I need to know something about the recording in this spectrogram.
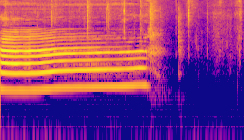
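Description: A woman's voice drawing out the final Thai polite particle "kha" as one long held note, rising slightly in pitch, for about a second and a half. After it, faint rustling as headphones are put on.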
